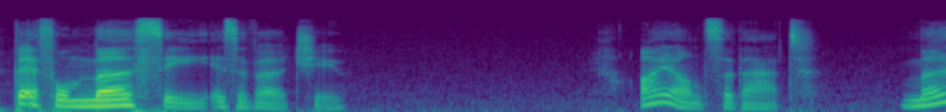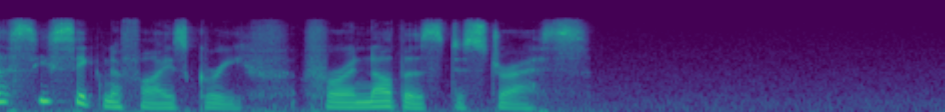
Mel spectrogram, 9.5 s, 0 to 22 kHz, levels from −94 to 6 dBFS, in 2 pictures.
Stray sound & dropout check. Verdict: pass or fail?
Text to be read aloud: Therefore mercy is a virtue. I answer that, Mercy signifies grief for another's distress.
pass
